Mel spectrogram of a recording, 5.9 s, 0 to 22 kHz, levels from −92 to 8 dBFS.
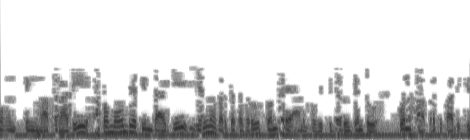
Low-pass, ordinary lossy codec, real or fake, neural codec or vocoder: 3.6 kHz; none; real; none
